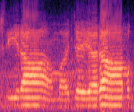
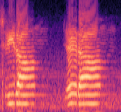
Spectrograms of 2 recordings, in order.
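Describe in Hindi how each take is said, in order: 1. Ram में पूरा अंतिम 'a' स्वर है। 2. Ram अंत में बिना स्वर वाला व्यंजन है। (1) "वो सही आकार उच्चारण कर रहा है" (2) "राम को हलंत कर दिया"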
